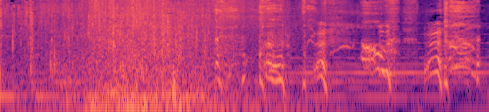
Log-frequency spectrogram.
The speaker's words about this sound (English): Then he and the Toymaker ran from the forest, just as a flaming branch crashed to the ground.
